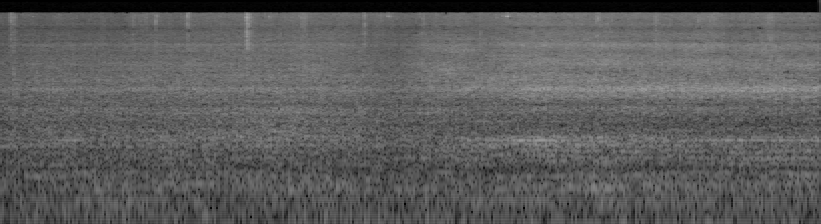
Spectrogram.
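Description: Steady street traffic hum from cars on a city street, with a car engine close by; a faint steady whine comes in about halfway through.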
